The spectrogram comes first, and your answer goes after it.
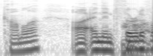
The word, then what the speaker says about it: Kamala: then second of all her name is pronounced kamla uh and then third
